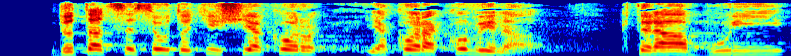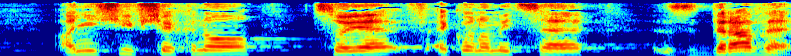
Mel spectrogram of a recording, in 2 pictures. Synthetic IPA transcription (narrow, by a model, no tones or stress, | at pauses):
do̞t̪at͡sɛso̞wt̪o̞cɪʃjakojako̞ɾako̞vɪna̰ | kt̪ɛɾaːbujiː | ʔaɲɪt͡ʃiːfʃɛxno̞ | t͡so̞jɛfʔɛko̞no̞mɪt͡sɛ | zdɾavɛ̰ː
